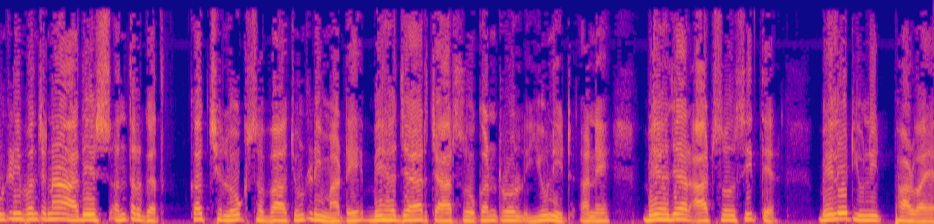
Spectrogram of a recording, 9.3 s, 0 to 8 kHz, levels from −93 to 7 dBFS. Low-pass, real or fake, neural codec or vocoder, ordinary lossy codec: none; real; none; none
